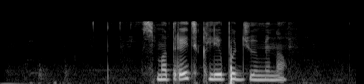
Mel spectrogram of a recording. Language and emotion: Russian, neutral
